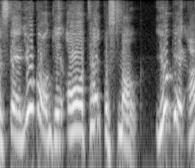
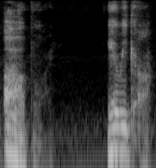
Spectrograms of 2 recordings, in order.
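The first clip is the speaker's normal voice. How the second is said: weary aside; 11 semitones lower, 18 dB quieter than usual. Retold or imitated. Dreading what's coming.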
